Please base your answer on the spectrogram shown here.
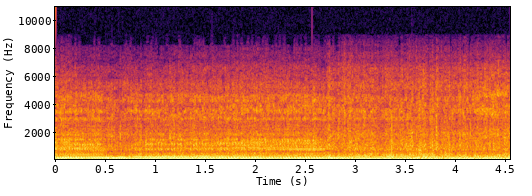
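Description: Harley-Davidson Road Glide Special with the 114 engine pulling under throttle, a loud, close, deep V-twin rumble climbing steadily with a brief pitch dip near the end, no talk.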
